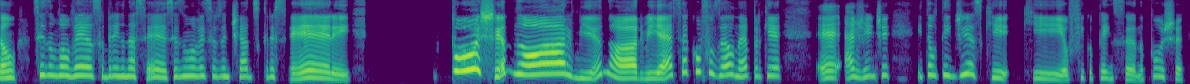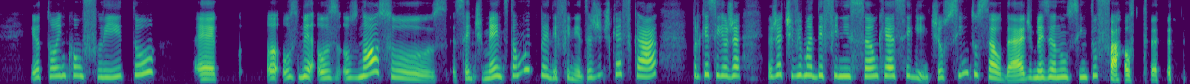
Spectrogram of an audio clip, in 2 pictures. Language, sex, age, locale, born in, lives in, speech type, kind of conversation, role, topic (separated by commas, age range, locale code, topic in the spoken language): Portuguese, female, 45-49, pt-BR, Brazil, United States, conversation, advice, user, Como posso entender as emoções confusas que estou sentindo?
